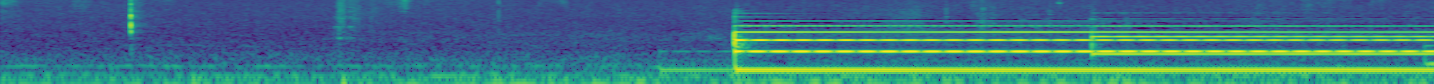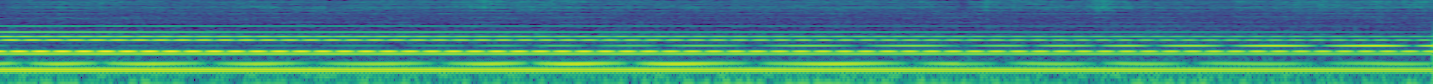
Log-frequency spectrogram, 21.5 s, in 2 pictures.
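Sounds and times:
low hum: 0:04.9 - 0:21.4
low tone pulsing with a regular wobble: 0:05.0 - 0:21.4
singing bowl struck and ringing: 0:05.0 - 0:21.4.

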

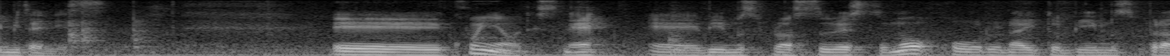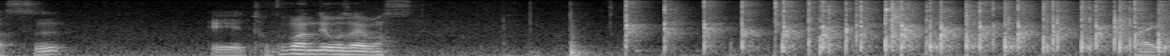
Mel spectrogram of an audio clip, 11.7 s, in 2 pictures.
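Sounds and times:
speech: 0:00.0 - 0:00.6, 0:01.6 - 0:06.3, 0:06.9 - 0:08.0
clapping and applause: 0:08.9 - 0:11.6.

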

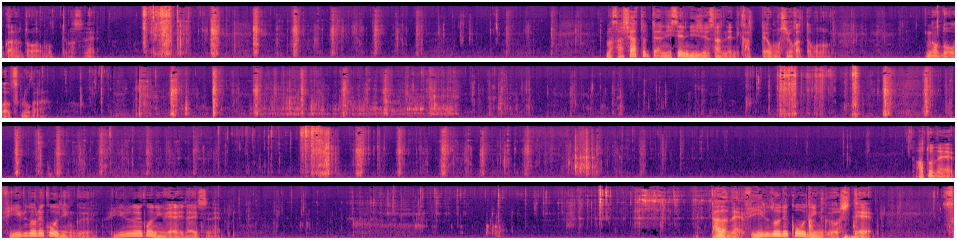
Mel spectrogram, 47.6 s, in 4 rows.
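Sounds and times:
speech: 0:00.0 - 0:01.3, 0:07.6 - 0:10.6, 0:11.5 - 0:12.6, 0:35.7 - 0:38.6, 0:44.6 - 0:46.8
person chewing crunchy potato snack sticks: 0:01.7 - 0:07.6, 0:09.9 - 0:33.0, 0:37.8 - 0:45.0.

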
